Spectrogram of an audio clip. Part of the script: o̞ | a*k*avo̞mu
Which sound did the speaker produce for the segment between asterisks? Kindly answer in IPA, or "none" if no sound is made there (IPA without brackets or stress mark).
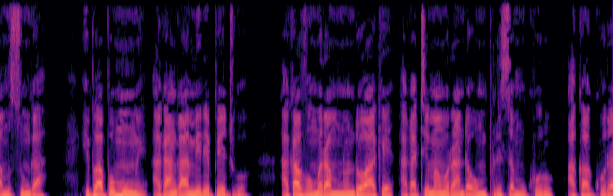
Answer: k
